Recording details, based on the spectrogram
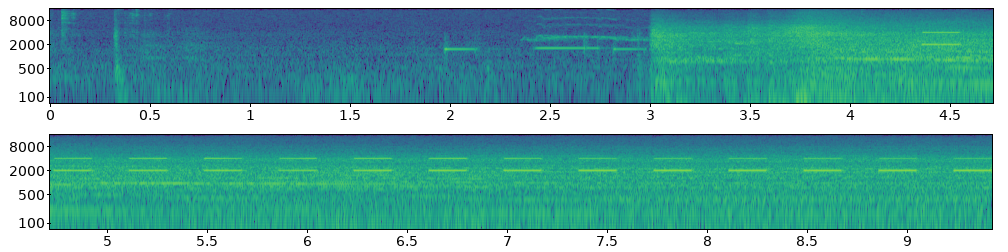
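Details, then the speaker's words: Mercedes S-Class daily driver, first start after fitting a new crank pulley and refitting the serpentine belt to cure a long-standing engine shake: a chime, then it catches into a quiet, even idle with no shake. It is much smoother. "Right off the bat, that is a lot smoother. I can barely tell the engine's on."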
